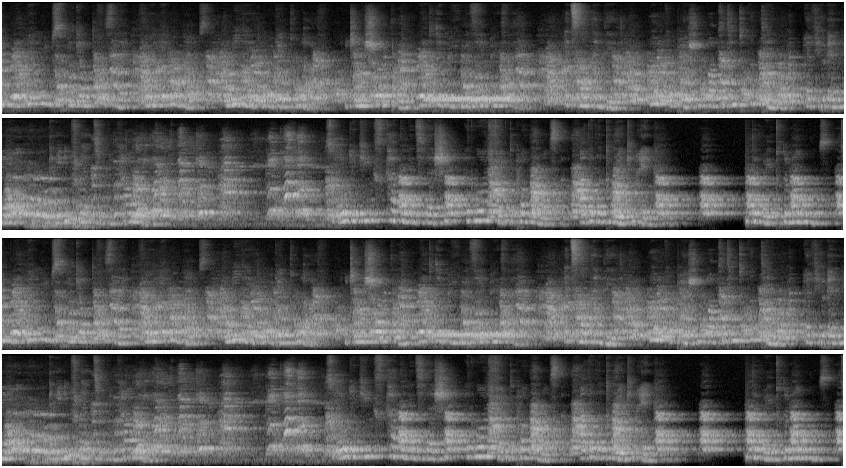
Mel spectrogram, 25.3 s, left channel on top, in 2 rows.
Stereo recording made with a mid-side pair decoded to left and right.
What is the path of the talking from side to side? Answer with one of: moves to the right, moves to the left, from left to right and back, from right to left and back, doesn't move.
moves to the left.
